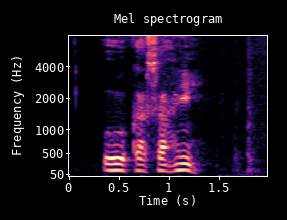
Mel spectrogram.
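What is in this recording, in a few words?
"ukasvhi", Cherokee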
